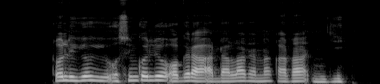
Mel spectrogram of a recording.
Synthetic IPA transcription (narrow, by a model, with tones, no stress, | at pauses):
to˦li˨ɡo˦ɡi˨ʔo˨si˦ŋɡo˦ljo˦ʔɔ˨ɡɪ˦ɾa˨a̰˨da˨la˦ɾɛ˨na˦ka˨ɾa˦˨ɲ˨ɟi˦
